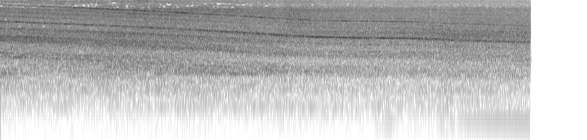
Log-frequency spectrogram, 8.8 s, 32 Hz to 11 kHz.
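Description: Steady, loud rush from a dyno cell's cooling fan and a VW New Beetle 1.8T on the rollers, with a whine that slowly falls in pitch as the drivetrain and dyno rollers wind down. A low hum comes in near the end, and the sound cuts off abruptly about eight seconds in.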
